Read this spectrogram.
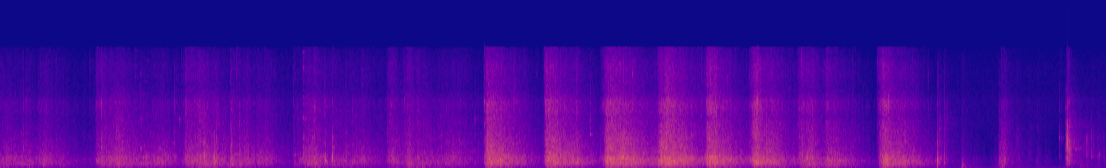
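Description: Stiff plastic thatch rustles and swishes as a man handles it.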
